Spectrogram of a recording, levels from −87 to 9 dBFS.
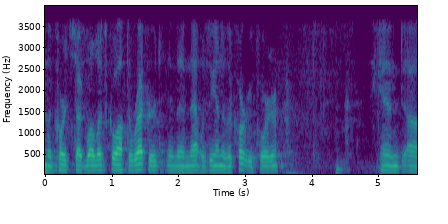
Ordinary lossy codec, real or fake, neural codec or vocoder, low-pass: AAC, 32 kbps; fake; codec, 16 kHz in and 24 kHz out, 2.2 kbps, FireRedTTS-2 codec; 3.6 kHz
